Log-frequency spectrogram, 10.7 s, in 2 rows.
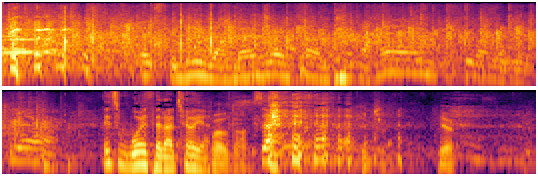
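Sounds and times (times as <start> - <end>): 
audience applause: 0.0 - 6.1
speech: 0.1 - 0.6, 1.4 - 3.4, 6.4 - 10.0
laughter: 8.0 - 9.4.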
